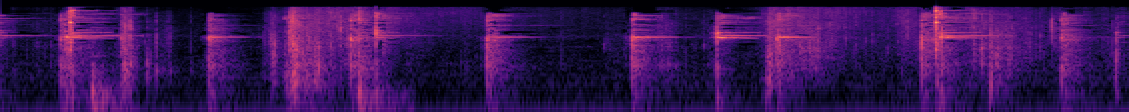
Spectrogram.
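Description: Sharp metallic clinks and knocks of work tools striking, irregular at about three to five strokes a second, many of them leaving a short high ring, with a brief lull a little past the middle.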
